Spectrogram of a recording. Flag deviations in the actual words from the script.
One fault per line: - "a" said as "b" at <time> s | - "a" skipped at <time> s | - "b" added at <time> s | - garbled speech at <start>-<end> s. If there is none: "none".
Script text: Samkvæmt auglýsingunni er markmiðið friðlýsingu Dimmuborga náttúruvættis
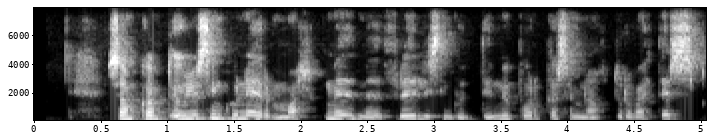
- "með" added at 2.5 s
- "sem" added at 4.0 s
